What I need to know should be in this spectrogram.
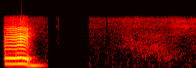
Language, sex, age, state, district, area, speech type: Dogri, female, 30-45, Jammu and Kashmir, Udhampur, rural, conversation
